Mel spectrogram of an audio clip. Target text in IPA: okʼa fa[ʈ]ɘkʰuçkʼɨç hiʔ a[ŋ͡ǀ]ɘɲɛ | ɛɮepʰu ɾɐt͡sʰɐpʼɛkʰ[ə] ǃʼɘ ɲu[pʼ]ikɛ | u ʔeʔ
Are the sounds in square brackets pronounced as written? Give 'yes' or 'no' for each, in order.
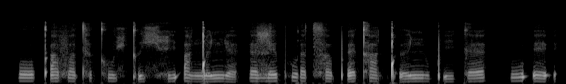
no, no, no, yes

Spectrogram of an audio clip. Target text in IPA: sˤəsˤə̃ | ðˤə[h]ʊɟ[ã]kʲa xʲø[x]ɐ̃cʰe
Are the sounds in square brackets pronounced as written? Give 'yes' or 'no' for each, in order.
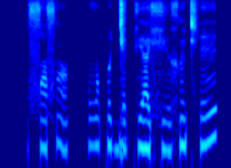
no, no, yes

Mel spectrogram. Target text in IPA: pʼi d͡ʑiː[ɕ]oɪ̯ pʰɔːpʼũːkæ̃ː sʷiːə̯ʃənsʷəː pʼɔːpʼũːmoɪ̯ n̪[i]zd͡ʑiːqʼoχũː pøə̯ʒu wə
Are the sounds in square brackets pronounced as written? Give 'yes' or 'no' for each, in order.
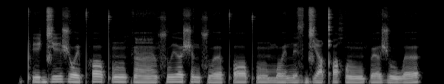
no, yes

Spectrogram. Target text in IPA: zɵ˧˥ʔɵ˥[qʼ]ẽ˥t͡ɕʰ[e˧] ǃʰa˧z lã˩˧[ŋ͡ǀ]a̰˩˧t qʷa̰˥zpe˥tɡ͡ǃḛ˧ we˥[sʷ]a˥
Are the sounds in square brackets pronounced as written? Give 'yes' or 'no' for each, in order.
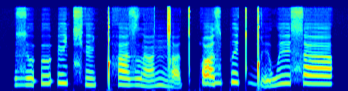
no, no, yes, no

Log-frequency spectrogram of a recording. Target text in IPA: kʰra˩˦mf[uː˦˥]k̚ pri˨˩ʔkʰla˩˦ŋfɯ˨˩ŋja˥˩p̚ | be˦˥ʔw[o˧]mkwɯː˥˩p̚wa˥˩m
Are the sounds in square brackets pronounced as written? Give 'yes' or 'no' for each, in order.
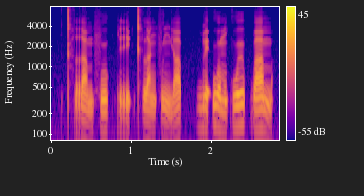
yes, yes

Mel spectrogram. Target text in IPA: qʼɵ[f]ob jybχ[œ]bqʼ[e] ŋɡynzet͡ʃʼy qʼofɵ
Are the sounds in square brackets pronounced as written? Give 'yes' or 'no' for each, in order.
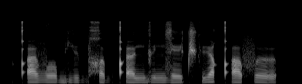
no, no, no

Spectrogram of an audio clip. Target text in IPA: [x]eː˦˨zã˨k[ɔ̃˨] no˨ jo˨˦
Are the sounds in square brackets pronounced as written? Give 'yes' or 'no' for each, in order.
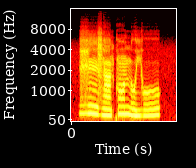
no, no

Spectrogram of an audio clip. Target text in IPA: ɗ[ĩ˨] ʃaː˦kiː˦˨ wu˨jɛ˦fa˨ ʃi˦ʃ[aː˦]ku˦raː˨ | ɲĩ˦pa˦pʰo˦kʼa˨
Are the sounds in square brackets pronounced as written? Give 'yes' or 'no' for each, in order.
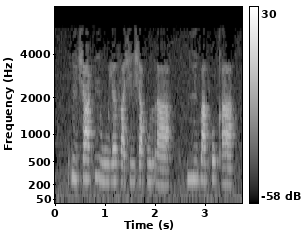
yes, no

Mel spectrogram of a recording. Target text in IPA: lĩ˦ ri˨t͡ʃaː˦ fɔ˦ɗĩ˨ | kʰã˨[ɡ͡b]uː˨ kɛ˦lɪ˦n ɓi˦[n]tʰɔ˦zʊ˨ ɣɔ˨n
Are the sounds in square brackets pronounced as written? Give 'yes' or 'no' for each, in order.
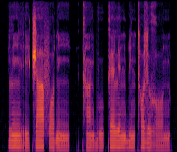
yes, yes

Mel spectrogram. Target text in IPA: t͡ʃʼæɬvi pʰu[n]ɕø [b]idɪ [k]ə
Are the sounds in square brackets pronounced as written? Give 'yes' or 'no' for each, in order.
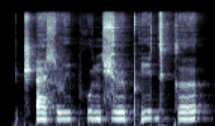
yes, no, yes

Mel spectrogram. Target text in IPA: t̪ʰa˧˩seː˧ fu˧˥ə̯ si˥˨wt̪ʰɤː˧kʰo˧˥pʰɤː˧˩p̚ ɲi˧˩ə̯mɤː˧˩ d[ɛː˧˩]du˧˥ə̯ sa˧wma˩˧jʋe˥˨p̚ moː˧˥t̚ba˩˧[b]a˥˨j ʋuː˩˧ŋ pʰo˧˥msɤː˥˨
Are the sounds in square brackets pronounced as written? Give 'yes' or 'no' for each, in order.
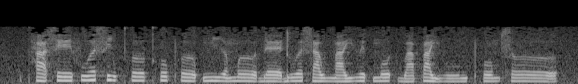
yes, no

